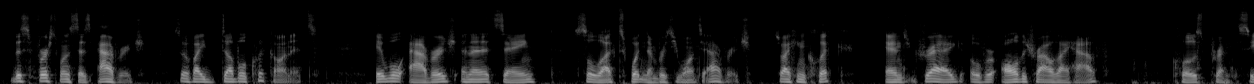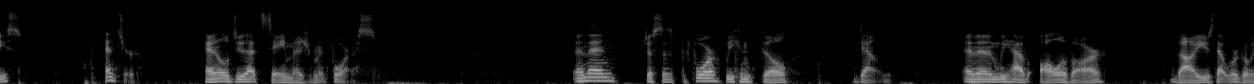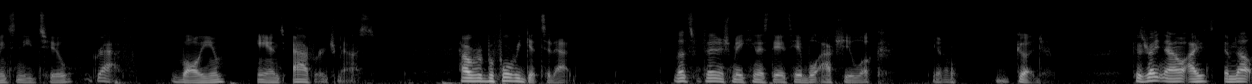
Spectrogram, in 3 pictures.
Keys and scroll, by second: 11.3 shift+0, 13.4 Return, 20.2 ctrl+d.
